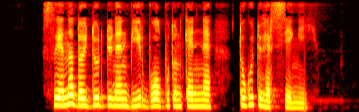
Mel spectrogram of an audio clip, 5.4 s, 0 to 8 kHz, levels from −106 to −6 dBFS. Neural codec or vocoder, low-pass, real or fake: none; 7.2 kHz; real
